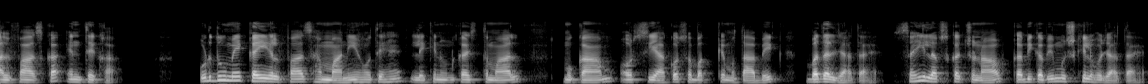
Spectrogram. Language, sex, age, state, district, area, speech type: Urdu, male, 45-60, Uttar Pradesh, Ghaziabad, urban, spontaneous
